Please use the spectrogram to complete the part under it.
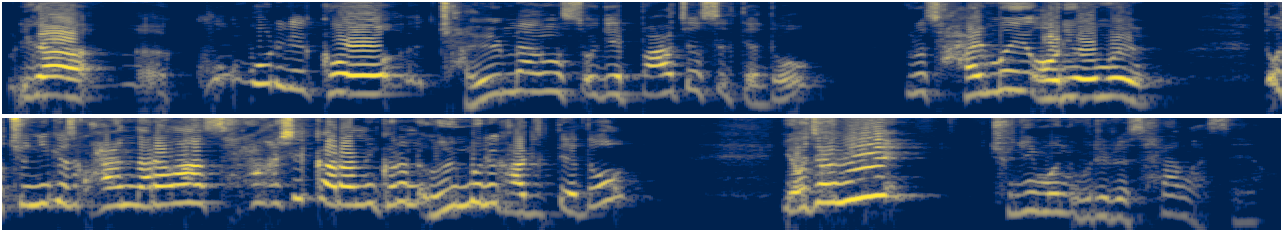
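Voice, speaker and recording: A woman's voice: high voice, expressive, moderate pace, a little mellow. A woman pastor preaching a sermon, repeating phrases for emphasis and putting rhetorical questions to her congregation.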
